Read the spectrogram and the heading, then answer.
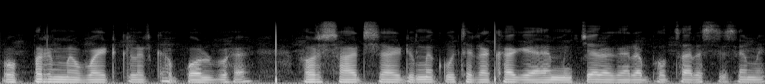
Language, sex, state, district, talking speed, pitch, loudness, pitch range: Hindi, male, Jharkhand, Palamu, 155 wpm, 110 Hz, -17 LUFS, 105-115 Hz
